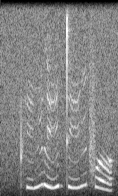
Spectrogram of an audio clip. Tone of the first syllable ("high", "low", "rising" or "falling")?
rising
